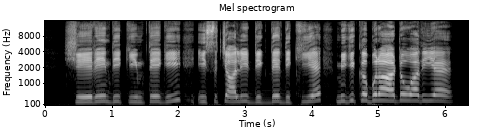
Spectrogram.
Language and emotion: Dogri, fearful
